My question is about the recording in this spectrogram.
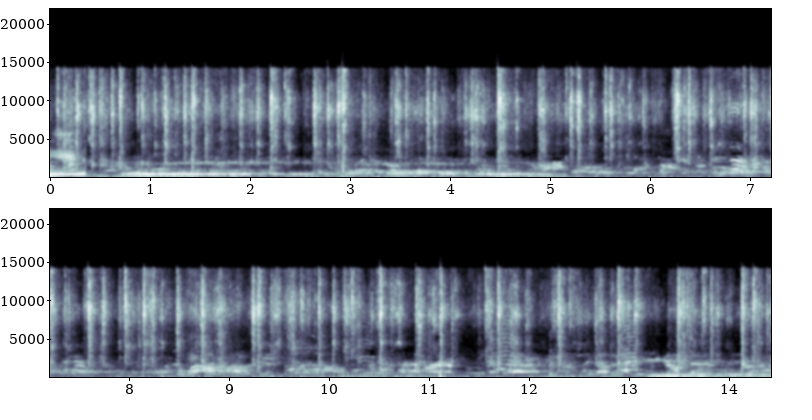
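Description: Flagellants' whips of bamboo sticks rattling against bare backs in rapid, repeated clicking strokes, over a crowd's voices.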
